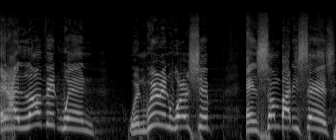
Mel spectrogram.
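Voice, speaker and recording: Animated and raised to project, the voice moves at a moderate pace with very wide pitch swings. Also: man. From Puerto Rico. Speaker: pastor. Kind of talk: sermon. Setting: church. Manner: loud.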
